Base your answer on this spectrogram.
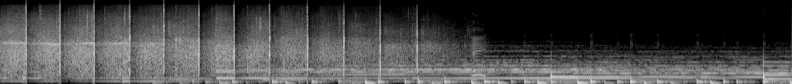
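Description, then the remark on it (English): A round of applause for six people who raised their hands after a prayer rises over sustained keyboard chords, with a steady rhythmic clap running through it; the crowd noise fades after about five seconds while the music and beat carry on. “Can we give these six individuals that raised their hand a huge round of applause?”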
